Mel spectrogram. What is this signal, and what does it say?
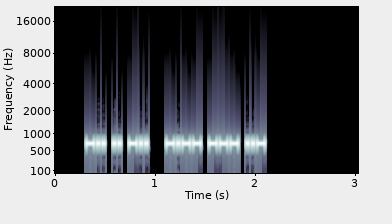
Morse code, heard as a keyed tone, about 46 wpm, 700 Hz. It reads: DID YOU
